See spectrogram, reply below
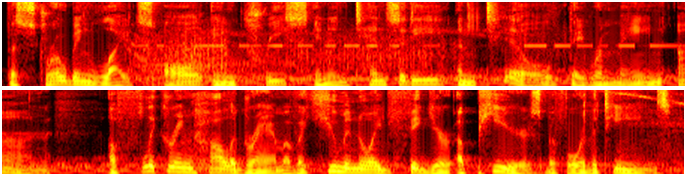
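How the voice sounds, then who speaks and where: A man's voice: sits low, sing-song, measured pace, music in the background. A man reading scripted narration for an audio drama, describing the action as narrator.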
